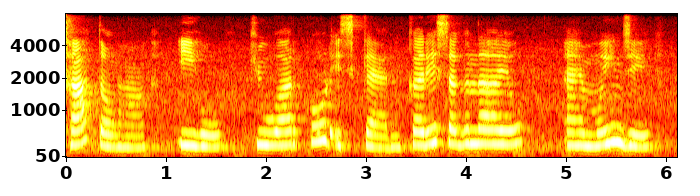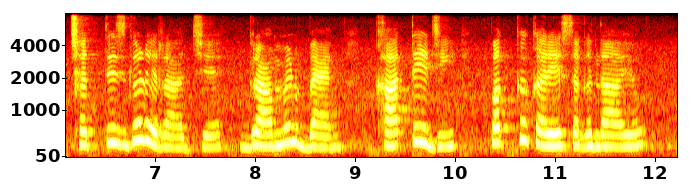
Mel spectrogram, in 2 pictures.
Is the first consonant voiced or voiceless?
voiceless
